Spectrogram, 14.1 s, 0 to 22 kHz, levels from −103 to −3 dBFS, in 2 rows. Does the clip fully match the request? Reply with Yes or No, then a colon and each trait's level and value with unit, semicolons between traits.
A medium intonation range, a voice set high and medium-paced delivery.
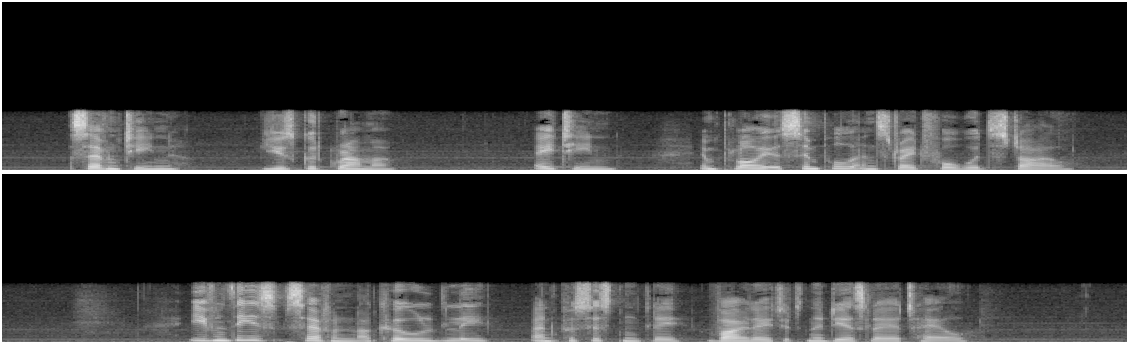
No: average, 3.3 semitones; high, 200 Hz; slow, 100 wpm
